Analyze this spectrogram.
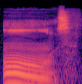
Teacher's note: Nasal sound. That O-N is always a nasal in French. Onze. Get it coming through the nose.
